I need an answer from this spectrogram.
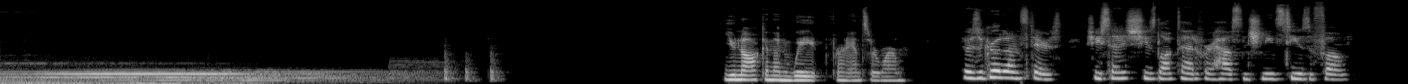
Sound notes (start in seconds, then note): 4.4 soft knocking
